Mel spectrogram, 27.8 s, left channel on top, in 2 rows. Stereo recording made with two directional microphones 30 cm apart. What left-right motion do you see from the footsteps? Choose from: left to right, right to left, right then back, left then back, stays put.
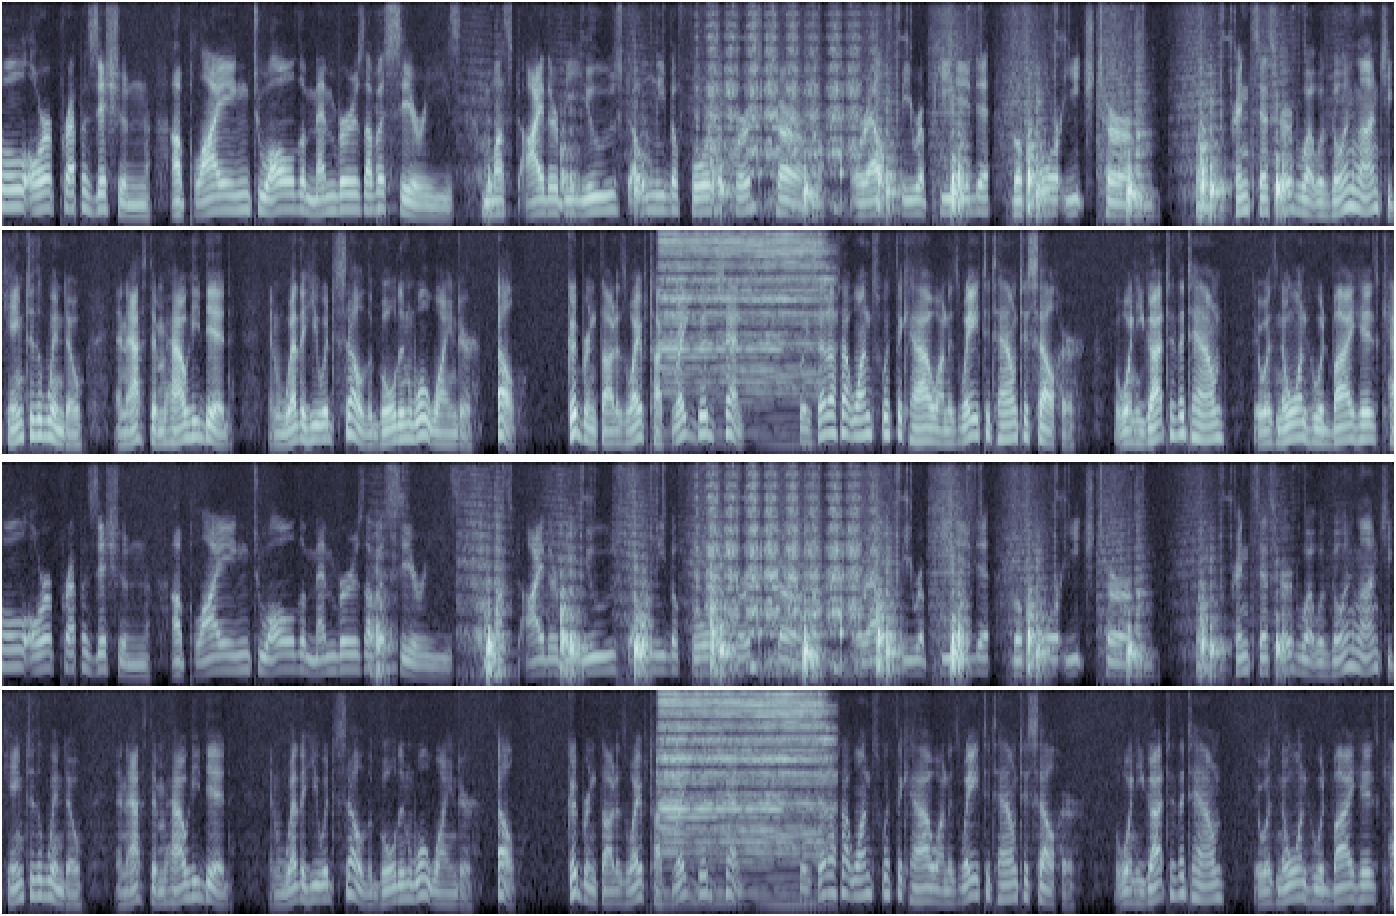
right to left.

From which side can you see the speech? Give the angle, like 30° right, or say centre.
50° left.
